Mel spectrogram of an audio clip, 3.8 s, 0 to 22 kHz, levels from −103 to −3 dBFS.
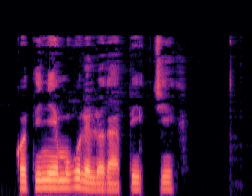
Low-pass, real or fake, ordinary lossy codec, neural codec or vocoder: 14.4 kHz; real; MP3, 48 kbps; none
